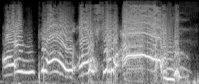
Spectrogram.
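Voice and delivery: high, wailing panicked shout; loud screaming. Acted. Player reacting as the statue moves, hammed-up high scream. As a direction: shriek it in comic alarm. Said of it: "loud screaming because it moved".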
